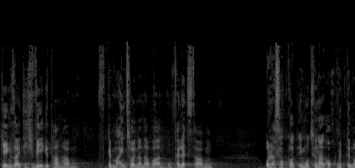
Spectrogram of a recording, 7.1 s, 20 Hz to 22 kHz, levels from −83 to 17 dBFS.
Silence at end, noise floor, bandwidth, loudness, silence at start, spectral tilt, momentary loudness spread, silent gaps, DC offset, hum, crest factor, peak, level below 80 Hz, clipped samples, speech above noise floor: 0 s; -65 dBFS; 16.5 kHz; -35 LUFS; 0 s; -4.5 dB/octave; 8 LU; none; under 0.1%; none; 20 dB; -16 dBFS; -78 dBFS; under 0.1%; 30 dB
